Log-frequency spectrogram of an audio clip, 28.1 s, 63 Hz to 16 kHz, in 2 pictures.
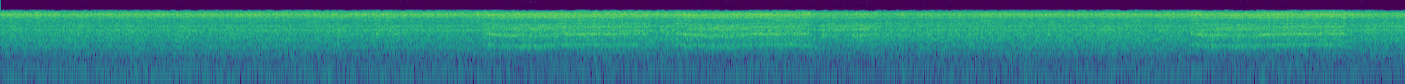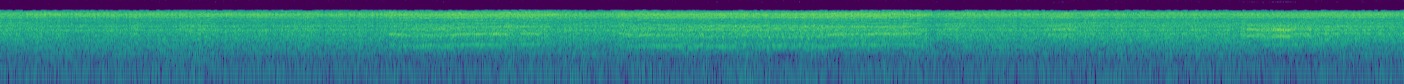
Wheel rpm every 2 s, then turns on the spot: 230, 230, 230, 230, 230, 230, 230, 230, 230, 230, 220, 230, 230, 230.
none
